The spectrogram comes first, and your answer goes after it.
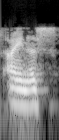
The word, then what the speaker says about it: Inez: called it ighness because they're from the north and so that Inez is pronounced ines kind of up north and so she was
